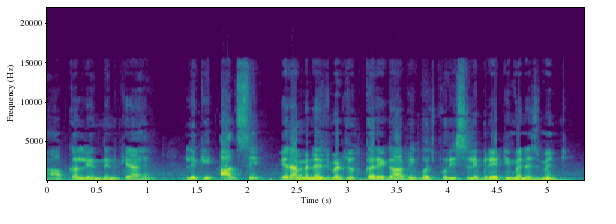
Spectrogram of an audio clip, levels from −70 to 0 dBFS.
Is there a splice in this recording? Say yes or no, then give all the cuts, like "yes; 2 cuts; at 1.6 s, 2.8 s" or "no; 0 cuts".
yes; 1 cut; at 2.3 s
